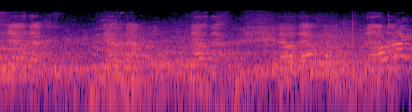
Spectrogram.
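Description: Indistinct overlapping chatter of children's voices in a gym hall, with no single clear speaker.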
